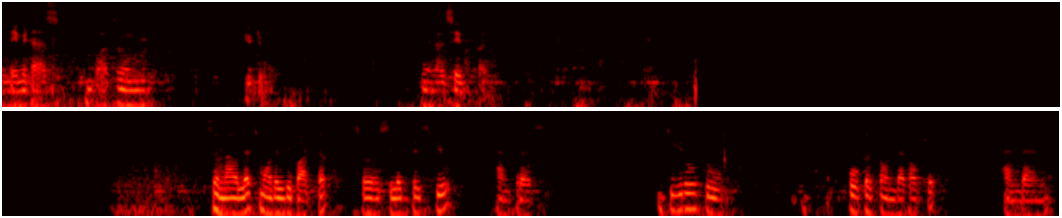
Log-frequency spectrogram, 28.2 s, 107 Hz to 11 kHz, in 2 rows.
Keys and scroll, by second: 0.0-0.7 typing, 2.0 y, 2.6 t, 22.8 Delete.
